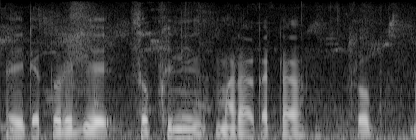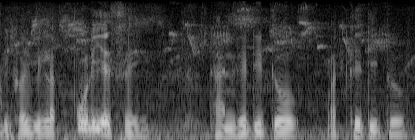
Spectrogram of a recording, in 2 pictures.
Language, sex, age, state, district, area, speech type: Assamese, male, 45-60, Assam, Barpeta, rural, spontaneous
